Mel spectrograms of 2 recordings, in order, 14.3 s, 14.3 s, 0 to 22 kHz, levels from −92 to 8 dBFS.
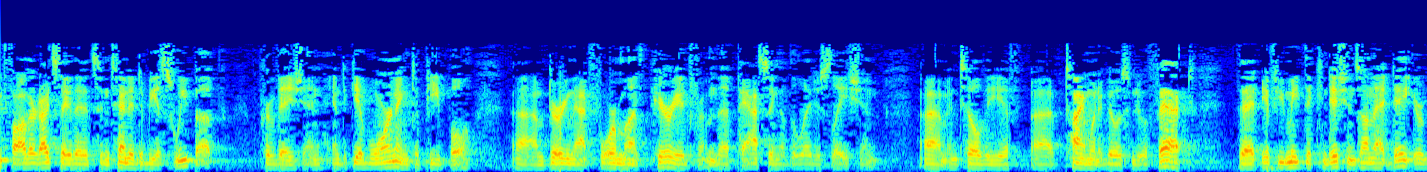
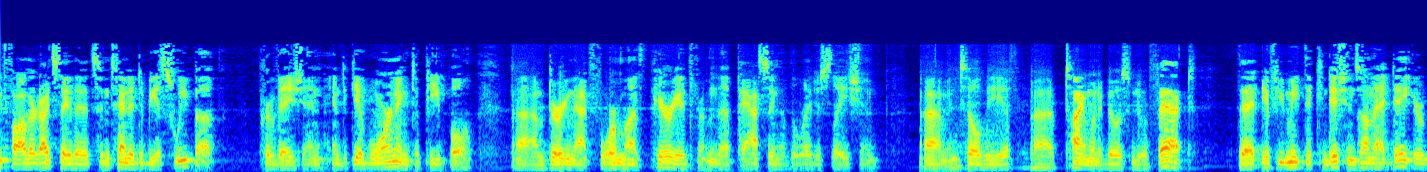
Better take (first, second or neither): first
